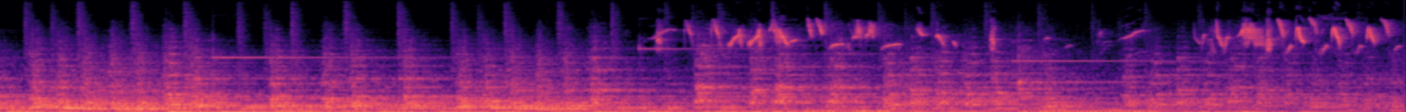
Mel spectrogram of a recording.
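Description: Robins sing in a backyard at dawn, with bright rapid chirps and warbling phrases repeating close by over a low background hum.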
